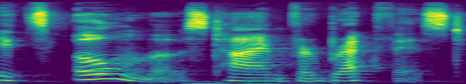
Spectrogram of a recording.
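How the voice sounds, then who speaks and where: A growling, put-on character voice at a middle pitch. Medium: read story. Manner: growling, sly.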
